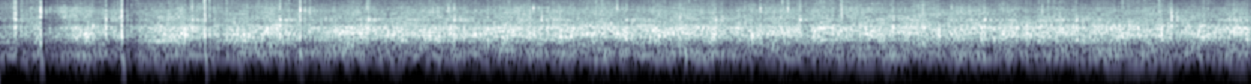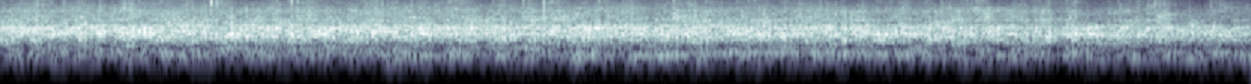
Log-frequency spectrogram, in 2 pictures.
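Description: Large audience applauding steadily, a dense wash of many hands clapping.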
